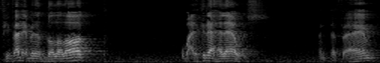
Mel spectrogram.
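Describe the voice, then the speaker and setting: Sarcastic egyptian man, deep bright voice. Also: lively intonation, normal speed. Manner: sarcastic, joking, acts out patients' lines. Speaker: doctor hosting a live stream answering comments. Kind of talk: casual live Q&A.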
